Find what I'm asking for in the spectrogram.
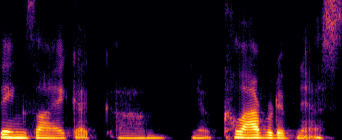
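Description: In a Canadian accent, a woman with a dark, mellow tone speaks at a moderate pace on a very clean recording with a silent background. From Canada, Toronto area (moved from Japan as a child). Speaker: company founder and CEO, medical illustrator. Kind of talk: interview.

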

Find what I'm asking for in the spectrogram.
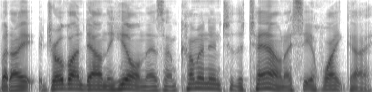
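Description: A man with a fairly low pitch and lively intonation at a fairly quick pace, in a very clean recording with a silent background. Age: 60s. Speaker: pastor. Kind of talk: testimony. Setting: studio. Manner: halting.

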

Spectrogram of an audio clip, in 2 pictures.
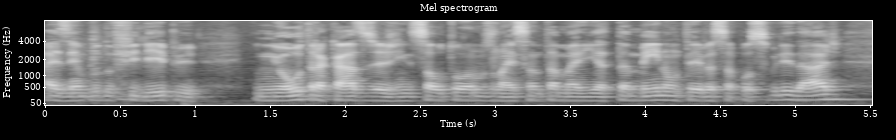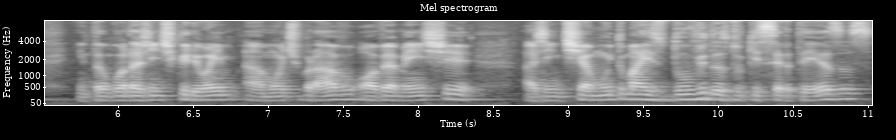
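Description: This man, with a southern Brazilian accent and a medium pitch, talks at a fairly quick pace with fairly even intonation over audible room echo. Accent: southern Brazilian (gaúcho) Portuguese. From Rio Grande do Sul, Porto Alegre. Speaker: investment firm co-founder. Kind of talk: interview.

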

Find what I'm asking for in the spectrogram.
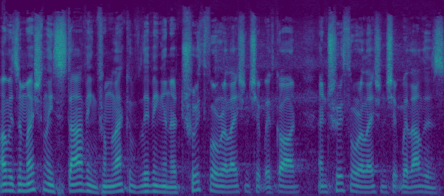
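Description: A man speaks at a fairly quick pace with an Australian accent. His pitch is fairly low and his intonation fairly even. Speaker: church member sharing testimony. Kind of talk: testimony. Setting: church.

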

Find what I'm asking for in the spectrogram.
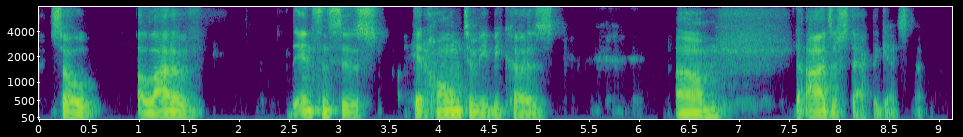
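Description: A man with an American accent and a fairly low pitch, very slow with long, frequent pauses, big swings in loudness, and fairly even intonation. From New York, the Bronx. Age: 40s. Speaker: photographer. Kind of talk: interview. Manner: halting.

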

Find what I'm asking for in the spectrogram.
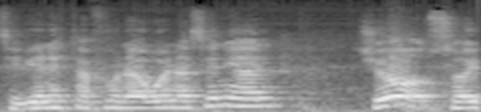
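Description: Ordinary pitch variation, with noticeable background noise and audible room echo. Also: man. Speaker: podcast co-host. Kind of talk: casual chat.

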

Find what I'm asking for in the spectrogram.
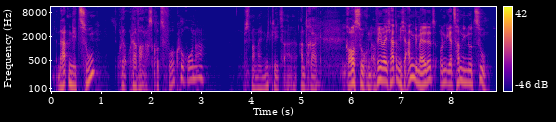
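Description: A man talks at a medium pitch and a fairly quick pace, with long, frequent pauses and lively intonation. His voice is somewhat breathy on a very clean recording with a silent background. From Stuttgart, Swabia, Germany. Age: 20s. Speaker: podcast co-host. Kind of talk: casual chat.

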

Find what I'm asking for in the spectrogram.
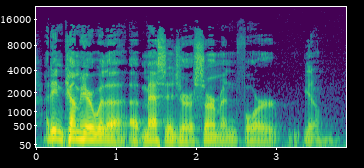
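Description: Here a man talks at a medium pitch with lively intonation. Vocal fry is present. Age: 60s. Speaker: visiting bishop preaching. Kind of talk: sermon. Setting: church service with congregation.

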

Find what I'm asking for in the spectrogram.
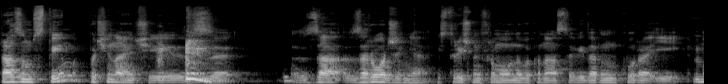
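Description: With a very deep, low voice, a man speaks at a moderate pace, somewhat breathy, with ordinary pitch variation. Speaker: radio host and interviewer. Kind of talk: interview.

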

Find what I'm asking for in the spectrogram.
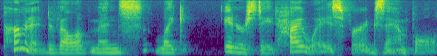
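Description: A woman's voice at a fairly slow pace. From Montana, US (Bozeman). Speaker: wildlife biologist. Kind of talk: interview.

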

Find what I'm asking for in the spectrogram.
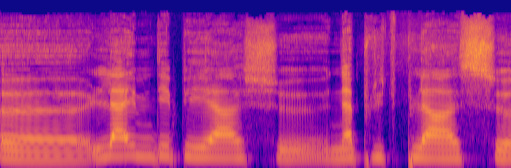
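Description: Fairly low pitch from a woman, with ordinary pitch variation. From France, provincial suburb. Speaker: primary school teacher. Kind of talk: discussion.

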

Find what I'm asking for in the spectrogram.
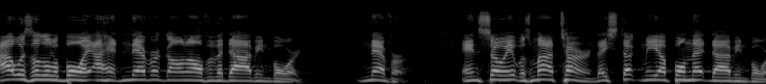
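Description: With a bright, sharp tone and a high pitch, a man with an Arkansas accent speaks at a moderate pace with ordinary pitch variation in a very clean recording with a silent background. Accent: Southern US (Arkansas). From US South, Fort Smith, Arkansas. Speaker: traveling Pentecostal minister. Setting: church service with congregation. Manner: fervent, rising intensity with emphatic repetition.

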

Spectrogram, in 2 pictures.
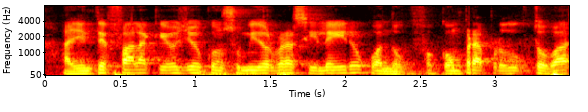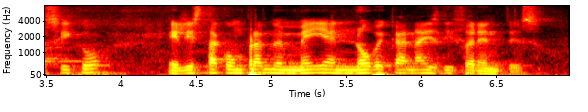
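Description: The man talks at a fairly quick pace over noticeable background noise. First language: Spanish (speaking Portuguese). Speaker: market research executive. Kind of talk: panel discussion.

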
